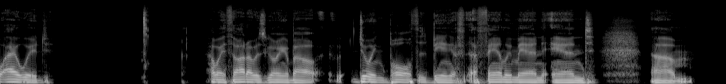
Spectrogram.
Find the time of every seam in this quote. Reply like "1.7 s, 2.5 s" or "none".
3.4 s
